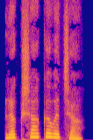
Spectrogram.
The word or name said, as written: ರಕ್ಷಾಕವಚ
